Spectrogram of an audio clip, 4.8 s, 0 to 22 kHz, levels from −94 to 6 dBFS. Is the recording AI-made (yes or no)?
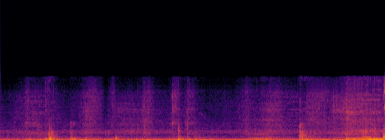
yes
